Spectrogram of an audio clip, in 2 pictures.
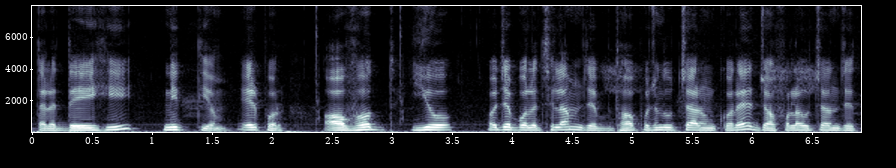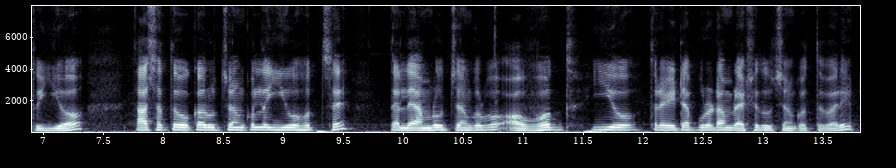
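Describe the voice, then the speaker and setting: A Bengali-accented man teaching Sanskrit verse pronunciation, breaking words into syllables, repeating them slowly and answering his own questions. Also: on the high side, fairly even intonation, a little mellow, clean tone. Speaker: Gita recitation teacher. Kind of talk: slow syllable-by-syllable pronunciation lesson.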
